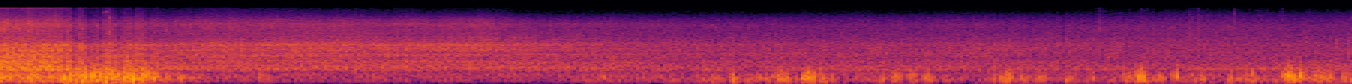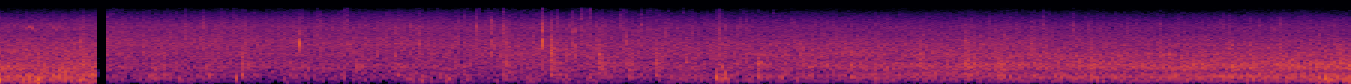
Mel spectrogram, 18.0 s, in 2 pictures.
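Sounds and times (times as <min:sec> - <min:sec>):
light rain hissing on street: 0:07.2 - 0:18.0
raindrop ticks: 0:09.8 - 0:18.0.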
